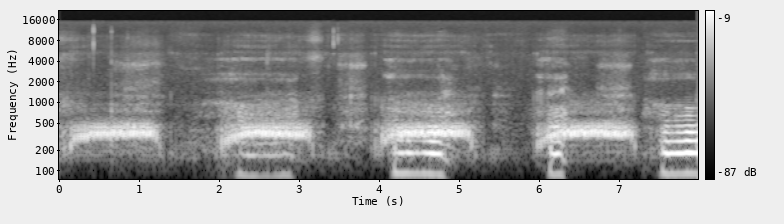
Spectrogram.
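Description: Domestic cat purring as it is stroked, in long pulses about every two seconds with short dips between breaths.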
